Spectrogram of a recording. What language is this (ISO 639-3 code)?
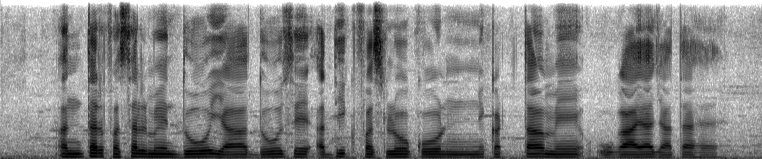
hin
